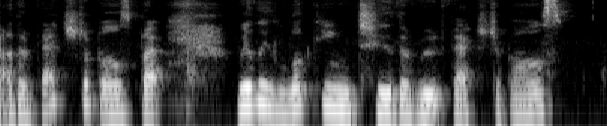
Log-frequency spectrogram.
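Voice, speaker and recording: This woman's voice sits at a medium pitch and is somewhat breathy. She talks at a moderate pace with ordinary pitch variation. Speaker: wellness talk show co-host. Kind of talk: casual chat. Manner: animated.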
